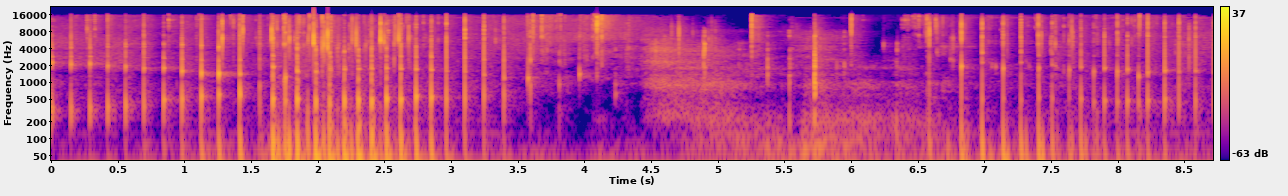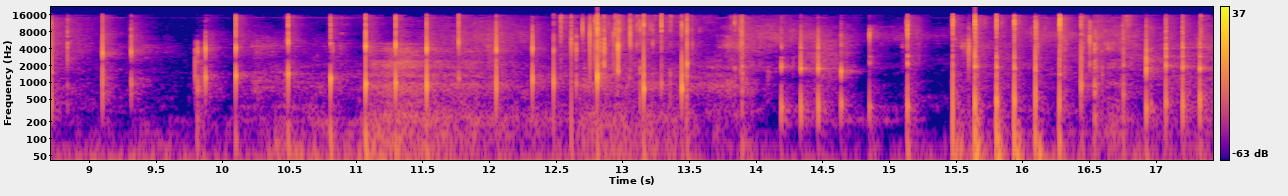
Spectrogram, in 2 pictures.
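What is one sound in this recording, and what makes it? Long fingernails tap and click rapidly close to a microphone.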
